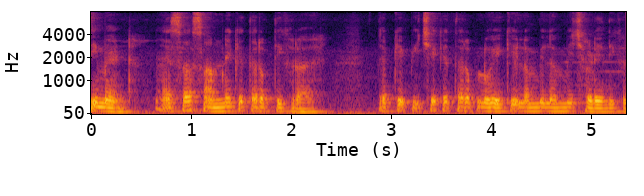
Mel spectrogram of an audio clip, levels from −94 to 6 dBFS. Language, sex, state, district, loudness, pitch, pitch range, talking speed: Hindi, male, Chhattisgarh, Bastar, -16 LUFS, 110 Hz, 100-115 Hz, 245 wpm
